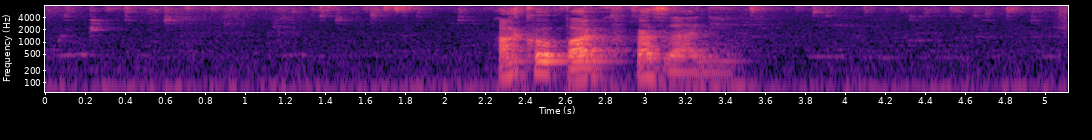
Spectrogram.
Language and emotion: Russian, neutral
